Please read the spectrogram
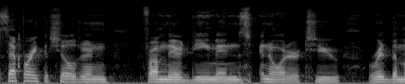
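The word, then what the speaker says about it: daemon: to separate children from as pronounced demons or demons it in the shows and everything they pronounce it demons but I have absolutely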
